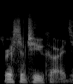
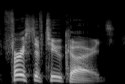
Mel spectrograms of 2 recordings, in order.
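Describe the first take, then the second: First: Much softer, under the breath; quiet repeat. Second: Said in the usual way. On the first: Real, not acted. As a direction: echo it quietly to yourself. Repeats it softly to himself.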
